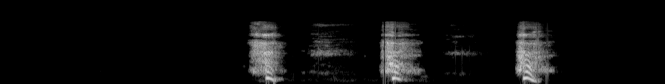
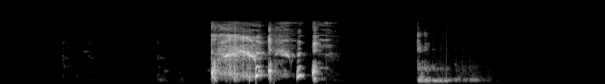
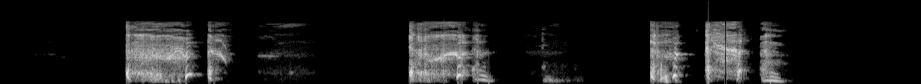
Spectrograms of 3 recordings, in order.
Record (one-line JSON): {"exhalation_length": "6.7 s", "exhalation_amplitude": 29653, "exhalation_signal_mean_std_ratio": 0.27, "cough_length": "6.1 s", "cough_amplitude": 31238, "cough_signal_mean_std_ratio": 0.32, "three_cough_length": "9.2 s", "three_cough_amplitude": 32767, "three_cough_signal_mean_std_ratio": 0.41, "survey_phase": "beta (2021-08-13 to 2022-03-07)", "age": "18-44", "gender": "Female", "wearing_mask": "No", "symptom_shortness_of_breath": true, "symptom_onset": "13 days", "smoker_status": "Never smoked", "respiratory_condition_asthma": true, "respiratory_condition_other": false, "recruitment_source": "REACT", "submission_delay": "1 day", "covid_test_result": "Negative", "covid_test_method": "RT-qPCR", "influenza_a_test_result": "Negative", "influenza_b_test_result": "Negative"}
